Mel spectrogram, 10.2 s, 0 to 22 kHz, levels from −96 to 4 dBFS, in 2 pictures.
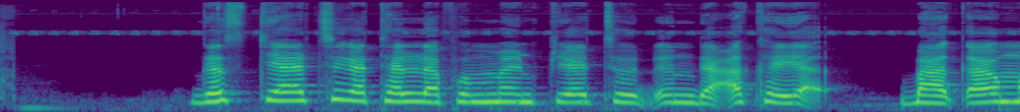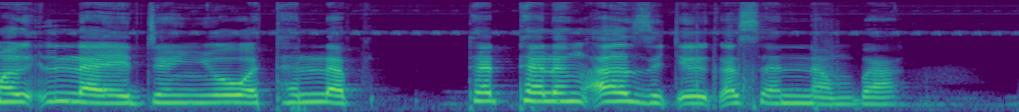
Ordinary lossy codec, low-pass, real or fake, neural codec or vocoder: none; none; fake; vocoder, 48 kHz, 128 mel bands, Vocos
